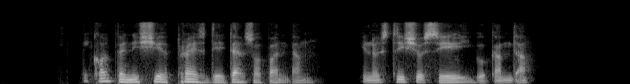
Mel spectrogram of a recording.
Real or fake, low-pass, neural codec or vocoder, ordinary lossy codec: fake; 7.2 kHz; codec, 16 kHz in and 24 kHz out, 0.6 kbps, FocalCodec, streaming, 2048 codes; none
